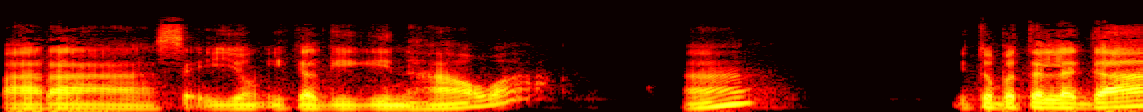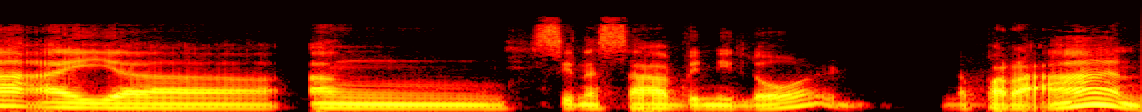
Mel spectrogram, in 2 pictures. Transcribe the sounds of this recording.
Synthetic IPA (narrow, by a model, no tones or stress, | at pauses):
pa̰ːɾɐsɐ̰ʔɪjo̞ŋʔɪkɐɡiɡɪnɦaːwɐʔ | ha | ʔɛt̪o̞bɐt̪ɐlɐɡaʔɐjaɐŋsɪnaːsaːbɪnɪloɹd̪̚ | nɐpɐɾɐ̰ʔan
